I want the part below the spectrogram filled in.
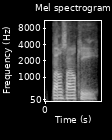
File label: "bouzouki", American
